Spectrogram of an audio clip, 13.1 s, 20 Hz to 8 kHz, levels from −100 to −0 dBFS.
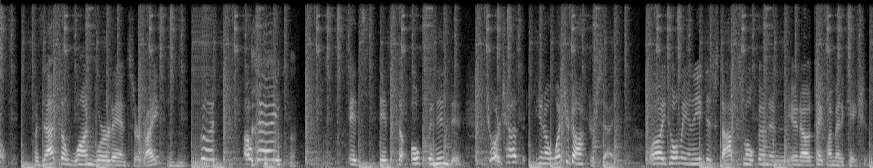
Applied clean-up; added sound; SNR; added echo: none; Drum kit; 9 dB; none.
